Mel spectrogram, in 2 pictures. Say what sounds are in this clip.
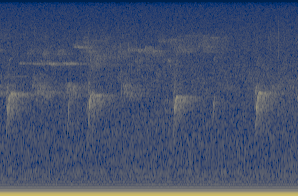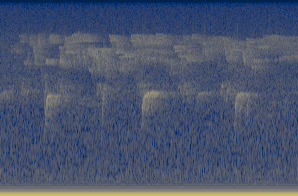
warbler song, Western Tanager song, Swainson's Thrush call, Pacific Wren song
